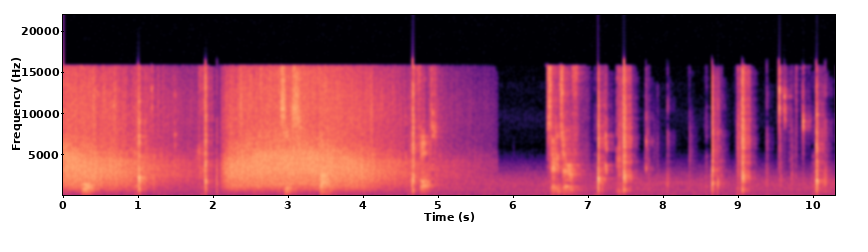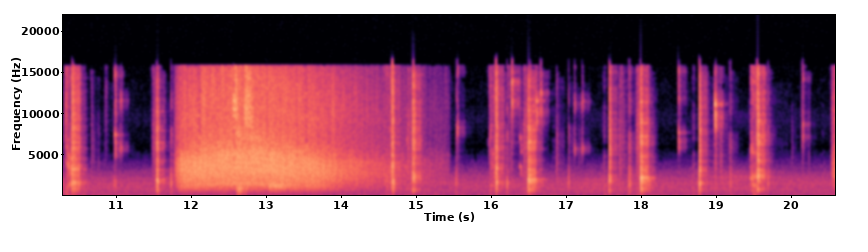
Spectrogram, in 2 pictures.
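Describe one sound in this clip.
A tennis racket hits a ball with sharp pops.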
